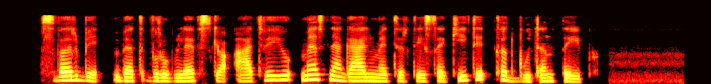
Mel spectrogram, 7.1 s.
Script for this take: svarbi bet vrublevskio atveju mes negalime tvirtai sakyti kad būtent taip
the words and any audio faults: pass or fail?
pass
